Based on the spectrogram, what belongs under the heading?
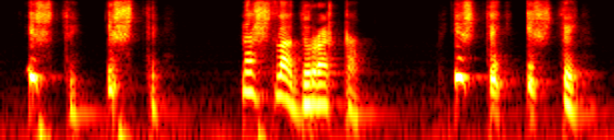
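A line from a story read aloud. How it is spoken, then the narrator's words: Distrustful squeak. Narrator (Russian): Сидор недоверчиво пропищал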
